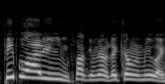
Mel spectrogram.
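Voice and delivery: normal talking voice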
